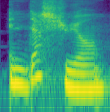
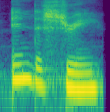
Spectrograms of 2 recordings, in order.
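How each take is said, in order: First: "industrial" with the stress moved to the second syllable, in-DUS-tri-al; pronounced as a model word. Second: "industry" with the stress on the first syllable, IN-dus-try; pronounced as a model word. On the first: Teacher models the adjective "industrial", stress on DUS. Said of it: "the stressed syllable is also changed". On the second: Teacher models "industry" for students, stress on IN. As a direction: say "industry" as a slow, clear model for the class, first syllable strong. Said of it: "It is stressed on the first syllable". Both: Shown as a demonstration.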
